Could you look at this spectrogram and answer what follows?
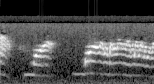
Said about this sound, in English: Skippy, Skippy, come here. Come here, baby. And now, folks, I want you to meet our little cat.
